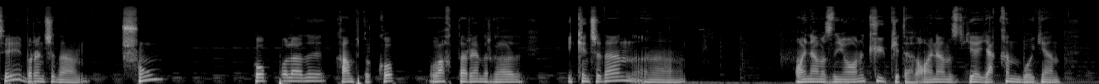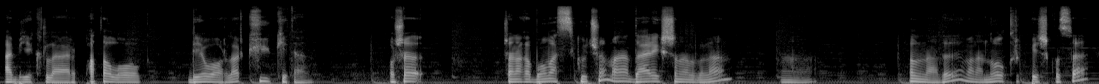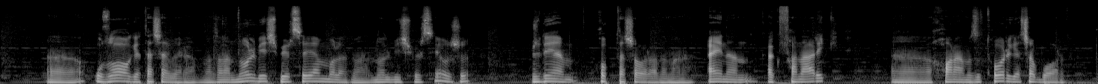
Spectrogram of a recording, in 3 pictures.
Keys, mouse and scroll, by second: 18.7 click, 19.3 right click, 20.0 click, 20.5 click, 24.0 5, 24.2-25.6 drag, 24.3-25.6 Return.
